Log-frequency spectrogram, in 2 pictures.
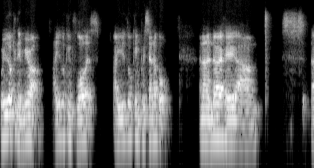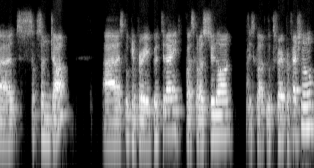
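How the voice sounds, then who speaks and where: A man's voice sits at a medium pitch. It shifts up and down an ordinary amount. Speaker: guest speaker on professional presentation. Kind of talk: presentation to mentees. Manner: fast; hesitant, many fillers.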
